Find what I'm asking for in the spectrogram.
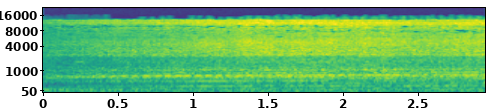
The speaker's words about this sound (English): Bring us in closer. Aye, aye, sir. Moving us in on sublight drive.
